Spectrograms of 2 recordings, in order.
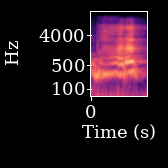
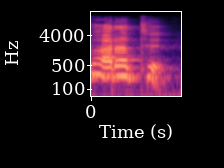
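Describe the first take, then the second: First: The final consonant is a plain t. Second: The final consonant is an aspirated th. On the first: The speaker calls it right. "सही word है वो भरत है" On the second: The speaker calls it wrong. "लेकिन बोलते क्या भरत"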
